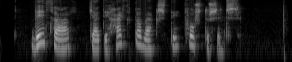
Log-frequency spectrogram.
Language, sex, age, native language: Icelandic, female, 50-59, Icelandic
